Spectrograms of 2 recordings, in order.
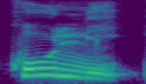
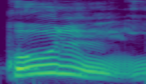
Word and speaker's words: قل: do not pronounce as kuli. Yeah, some people mistakenly put kesra in place of a sukun. So the lam is carrying sukun.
